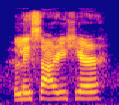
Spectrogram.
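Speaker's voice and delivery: calling out, as if hailing across distance.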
